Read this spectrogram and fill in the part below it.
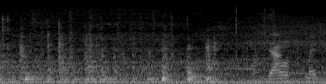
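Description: Soil pours from an excavator bucket and thuds into a truck bed.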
